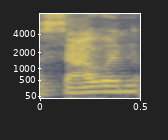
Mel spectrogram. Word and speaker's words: Samhain: the feast of uh samhain or samhain as it's actually it's spelled samhain but it's pronounced samhain because it is celtic um you can look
